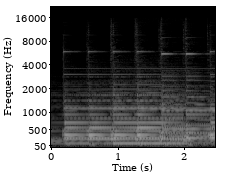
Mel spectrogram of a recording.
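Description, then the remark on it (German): Bright glockenspiel chimes strike in a steady, even rhythm, about seven notes ringing over a sustained tonal backing. Clear, with no voices. “übernahm die Ukulele, eine kleine Gitarre mit nur vier statt sechs Seiten und das Glockenspiel.”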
